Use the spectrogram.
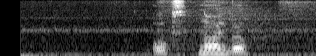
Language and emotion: Russian, neutral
